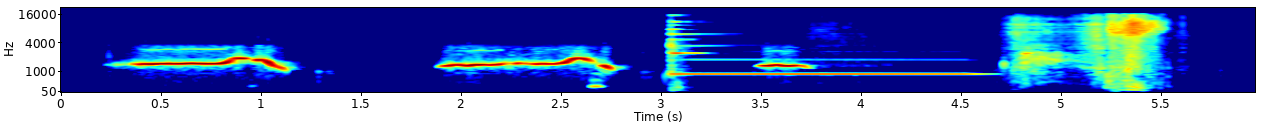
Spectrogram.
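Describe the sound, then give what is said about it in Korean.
Two rising-and-falling whistled notes imitate the cuckoo chime of a Daejeon subway station, followed by a sharp click, a long steady tone, and a brief breathy burst. Fairly loud, with no talking. “예, 뻐꾸기 소리예요.”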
